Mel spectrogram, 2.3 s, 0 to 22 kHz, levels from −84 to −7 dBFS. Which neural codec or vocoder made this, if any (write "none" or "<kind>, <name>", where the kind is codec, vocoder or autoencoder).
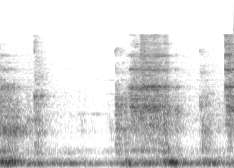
none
